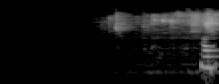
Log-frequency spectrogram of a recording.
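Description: Silent for about the first second, then hot oil sizzling steadily as a bread cutlet fries in a kadai.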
